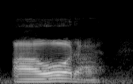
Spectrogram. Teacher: It's spelled with an H, but we don't pronounce the H. It's silent in Spanish. A-O. Ahora means now.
